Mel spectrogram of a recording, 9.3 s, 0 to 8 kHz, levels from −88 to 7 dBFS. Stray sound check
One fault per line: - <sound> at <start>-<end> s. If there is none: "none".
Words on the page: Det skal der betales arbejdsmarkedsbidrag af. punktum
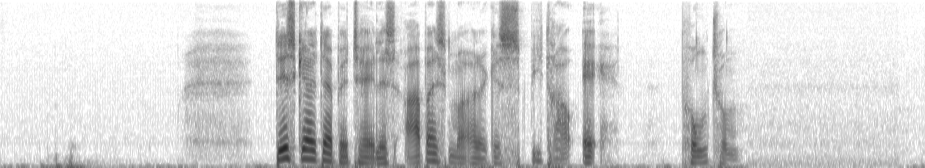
none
